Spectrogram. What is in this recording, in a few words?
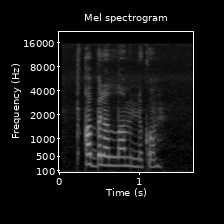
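greeting hajj, Yemeni arabic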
